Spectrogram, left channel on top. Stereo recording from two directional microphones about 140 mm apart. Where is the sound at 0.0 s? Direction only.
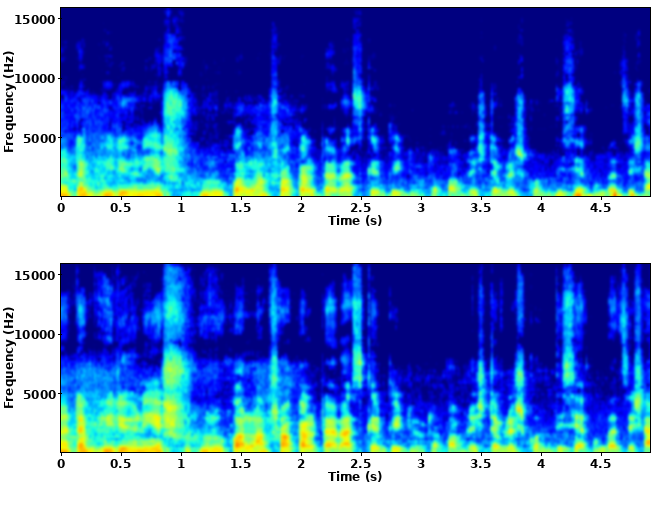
Centre (ahead or behind).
